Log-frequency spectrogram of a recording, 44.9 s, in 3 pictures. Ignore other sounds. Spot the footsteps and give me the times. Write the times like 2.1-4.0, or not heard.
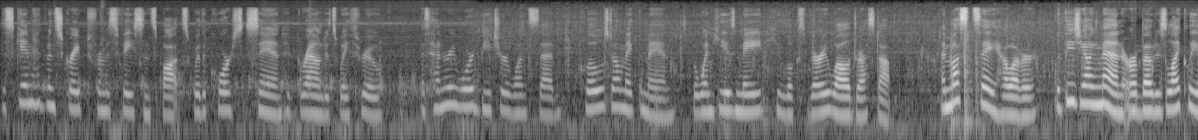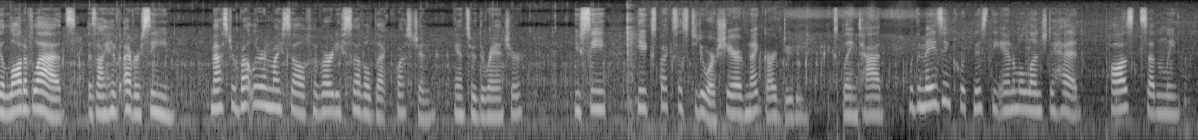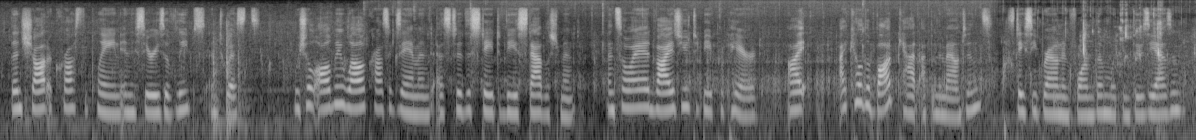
not heard.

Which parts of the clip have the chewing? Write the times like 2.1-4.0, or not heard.
42.3-44.8.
